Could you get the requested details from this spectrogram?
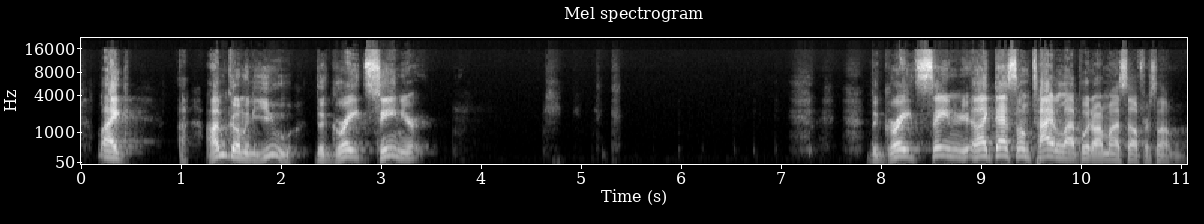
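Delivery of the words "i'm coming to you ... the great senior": mock condescending, patronizing, self-important tone. Acting out how someone talked down to the speaker, in a mock-condescending tone. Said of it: "It was a condescending tone".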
